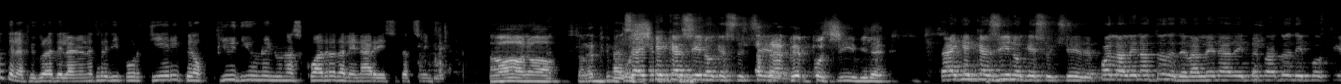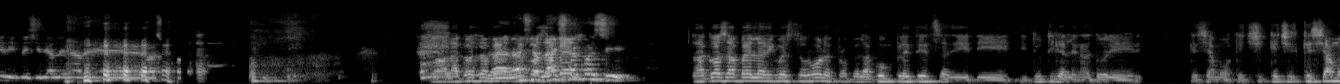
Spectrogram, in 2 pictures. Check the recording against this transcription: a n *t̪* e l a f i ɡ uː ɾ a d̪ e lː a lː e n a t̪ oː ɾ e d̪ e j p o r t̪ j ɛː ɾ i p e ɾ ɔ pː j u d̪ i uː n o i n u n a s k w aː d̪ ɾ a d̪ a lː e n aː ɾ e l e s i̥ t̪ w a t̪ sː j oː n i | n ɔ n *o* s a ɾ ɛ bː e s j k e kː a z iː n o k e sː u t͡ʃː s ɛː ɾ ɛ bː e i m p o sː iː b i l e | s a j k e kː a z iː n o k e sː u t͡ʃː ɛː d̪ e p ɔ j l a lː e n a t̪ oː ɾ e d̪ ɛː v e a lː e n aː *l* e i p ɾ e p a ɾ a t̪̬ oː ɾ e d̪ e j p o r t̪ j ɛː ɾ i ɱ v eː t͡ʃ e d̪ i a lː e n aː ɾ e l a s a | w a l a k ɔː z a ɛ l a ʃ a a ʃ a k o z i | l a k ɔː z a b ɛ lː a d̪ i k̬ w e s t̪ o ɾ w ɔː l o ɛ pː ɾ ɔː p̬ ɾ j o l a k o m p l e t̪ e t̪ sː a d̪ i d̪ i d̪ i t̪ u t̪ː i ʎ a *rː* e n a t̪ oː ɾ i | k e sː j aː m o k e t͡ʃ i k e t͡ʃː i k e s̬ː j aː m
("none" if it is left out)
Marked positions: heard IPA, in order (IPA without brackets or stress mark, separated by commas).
t̪, ɔ, ɾ, lː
